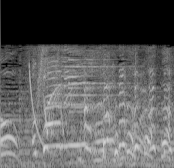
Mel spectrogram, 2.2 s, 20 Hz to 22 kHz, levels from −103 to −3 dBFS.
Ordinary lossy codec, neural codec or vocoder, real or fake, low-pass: none; none; real; 7.2 kHz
